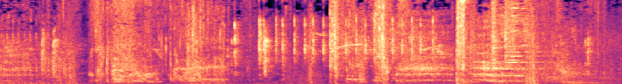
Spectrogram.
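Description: Blows strike in a quick fight.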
